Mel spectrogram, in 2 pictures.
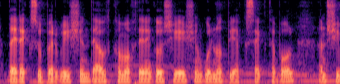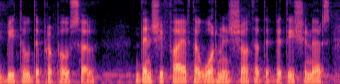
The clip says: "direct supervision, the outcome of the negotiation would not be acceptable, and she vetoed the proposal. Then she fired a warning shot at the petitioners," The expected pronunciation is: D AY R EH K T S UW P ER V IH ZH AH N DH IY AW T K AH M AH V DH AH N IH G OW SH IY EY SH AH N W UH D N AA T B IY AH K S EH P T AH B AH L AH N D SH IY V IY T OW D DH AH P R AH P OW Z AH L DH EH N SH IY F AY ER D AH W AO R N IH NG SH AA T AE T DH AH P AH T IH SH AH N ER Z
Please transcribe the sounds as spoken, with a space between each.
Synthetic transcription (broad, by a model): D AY R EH K T S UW P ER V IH SH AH N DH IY AW T K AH M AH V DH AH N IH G OW S IY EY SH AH N W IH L N AA T B IY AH K S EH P T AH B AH L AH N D SH IY B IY T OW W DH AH P R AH P OW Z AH L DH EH N SH IY F AY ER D AH W AO R N IH NG SH AA T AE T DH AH P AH T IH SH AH N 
